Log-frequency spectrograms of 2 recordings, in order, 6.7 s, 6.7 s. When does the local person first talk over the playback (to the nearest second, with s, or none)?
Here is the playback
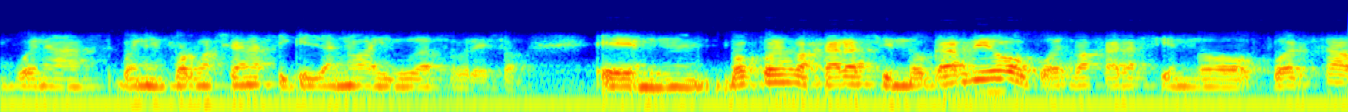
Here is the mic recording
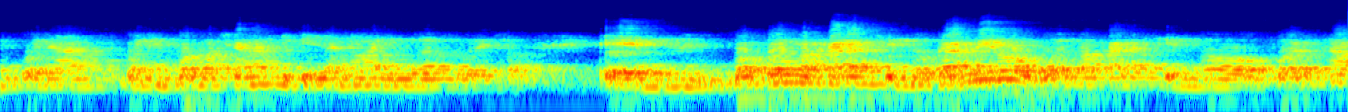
none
